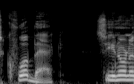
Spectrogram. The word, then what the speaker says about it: Quebec: Quue bec and I said what? You're not French Canadian. She's like well that's how they say it. It's Quebec. I'm like no it's Quebec.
